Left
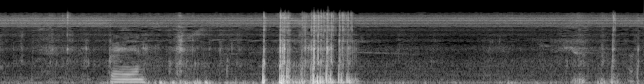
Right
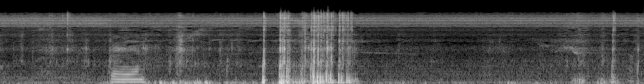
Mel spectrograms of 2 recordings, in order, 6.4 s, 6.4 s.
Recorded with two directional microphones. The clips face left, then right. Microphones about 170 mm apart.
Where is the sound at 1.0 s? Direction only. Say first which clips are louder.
Left 1 dB; 15° right (ahead or behind).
